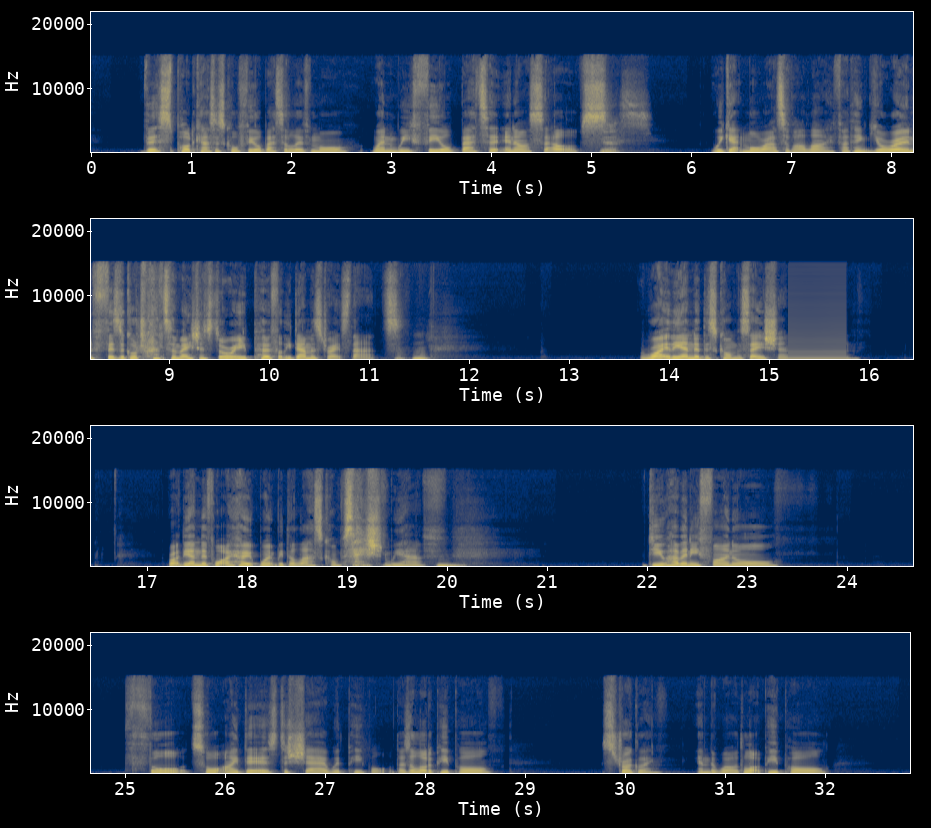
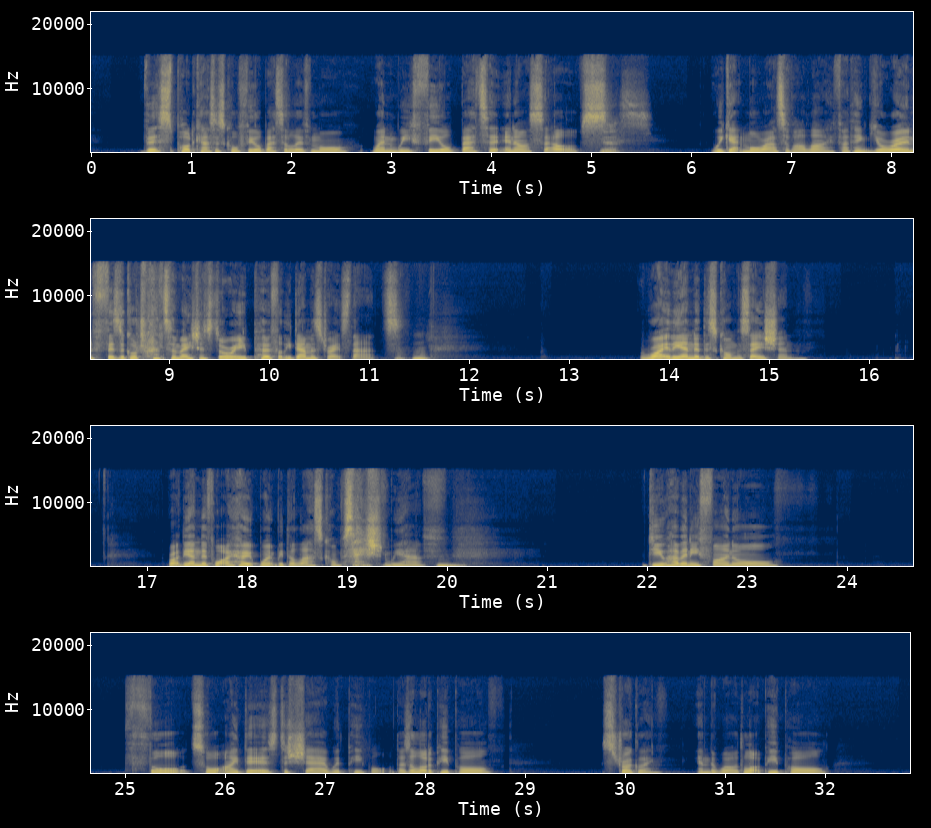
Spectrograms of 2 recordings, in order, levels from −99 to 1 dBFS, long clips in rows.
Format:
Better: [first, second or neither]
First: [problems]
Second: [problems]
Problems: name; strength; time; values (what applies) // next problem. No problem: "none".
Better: second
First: audio freezing; at 15 s for 0.5 s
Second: none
